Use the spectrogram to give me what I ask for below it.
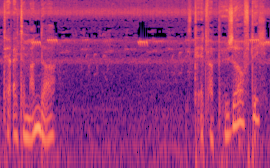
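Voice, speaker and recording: A woman's voice: sits low, lively intonation, a little slow, a little mellow, a little hiss or hum. Curious, blunt young girl. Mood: curious, puzzled. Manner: colloquial, questioning, childlike. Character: curious, blunt young daughter of a war veteran. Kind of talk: naturalistic radio drama dialogue.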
